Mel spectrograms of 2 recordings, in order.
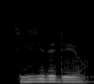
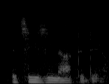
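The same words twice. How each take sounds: First: Said in the usual way. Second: Softer and lower, fading; much softer. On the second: Shown as a demonstration. Pastor quietly naming the easy way out. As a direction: drop it almost to a hush. Contrasting doing and not doing.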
